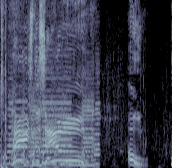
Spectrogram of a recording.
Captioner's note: kids laughing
